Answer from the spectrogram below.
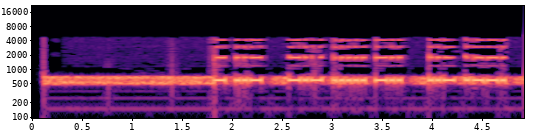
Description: Morse code, heard as a keyed tone, about 32 wpm, 600 Hz. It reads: TU K5D UP
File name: wp / k5d 20m cw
